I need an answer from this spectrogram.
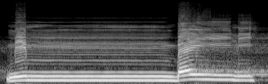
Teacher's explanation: huruf nun sukun bertemu ba maka Nun sukunnya menghilang melebur menjadi mim · nun sukunnya menghilang melebur menjadi mim ya, seperti ini diberikan tanda mim kecil, maka tidak dibaca min tapi mim ya. Mim baini ya, kemudian huruf ba diayun sekali karena di depannya terdapat ya sukun.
